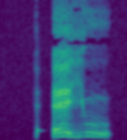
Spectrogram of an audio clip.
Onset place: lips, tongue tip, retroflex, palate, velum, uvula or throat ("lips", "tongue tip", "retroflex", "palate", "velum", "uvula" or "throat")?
throat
